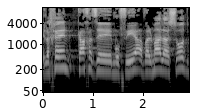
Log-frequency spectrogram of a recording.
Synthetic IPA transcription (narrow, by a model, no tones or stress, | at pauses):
laχe̞nkaχaze̞mo̞fiaːvalmalaːso̞t̪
